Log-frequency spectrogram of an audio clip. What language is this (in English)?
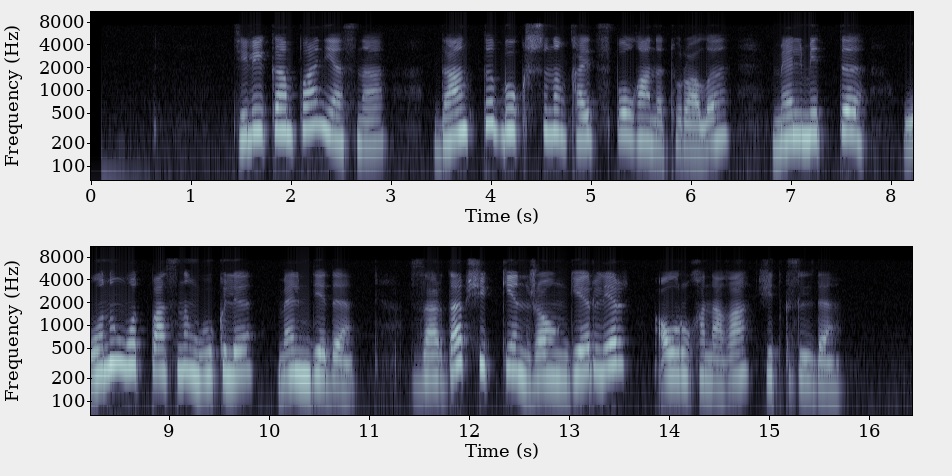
Kazakh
